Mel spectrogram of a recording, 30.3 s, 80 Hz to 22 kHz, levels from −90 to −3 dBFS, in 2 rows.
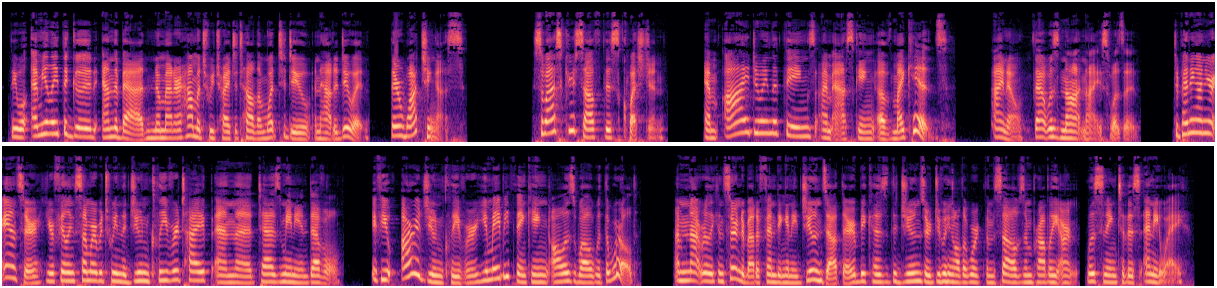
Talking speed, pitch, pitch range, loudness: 215 wpm, 220 Hz, 195-250 Hz, -16 LUFS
